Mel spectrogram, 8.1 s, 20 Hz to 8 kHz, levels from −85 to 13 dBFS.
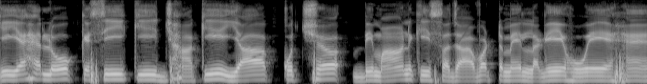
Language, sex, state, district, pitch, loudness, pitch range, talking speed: Hindi, male, Madhya Pradesh, Bhopal, 120 Hz, -14 LUFS, 110-135 Hz, 105 wpm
